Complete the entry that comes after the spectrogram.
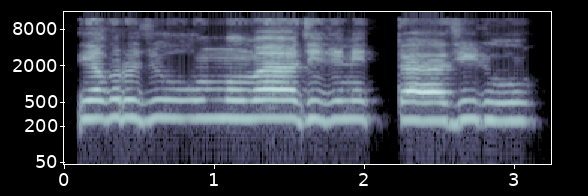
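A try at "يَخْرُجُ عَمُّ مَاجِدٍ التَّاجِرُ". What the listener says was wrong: উম্মু না, আম্মু। ইয়াখরুজু আম্মু মাজিদিন তাজিরু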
